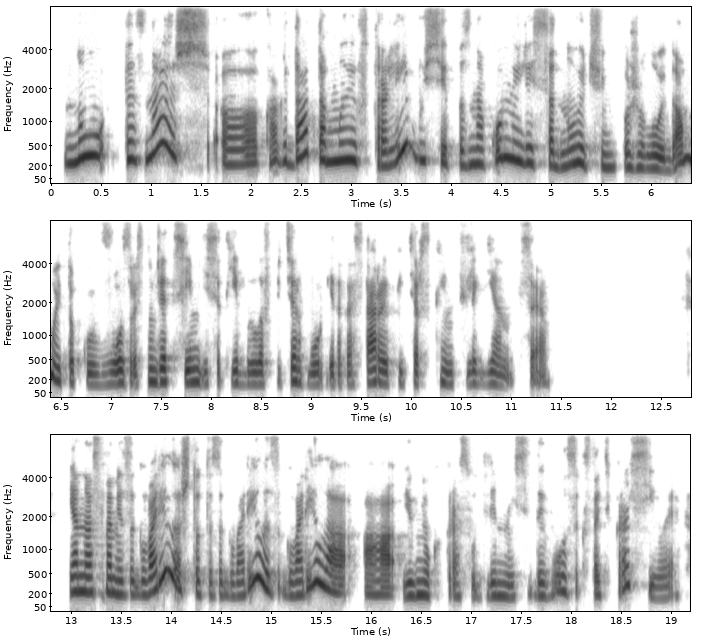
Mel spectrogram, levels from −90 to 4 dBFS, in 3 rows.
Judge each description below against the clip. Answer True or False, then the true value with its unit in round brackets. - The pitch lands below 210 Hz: True (190 Hz)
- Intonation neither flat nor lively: False (8.6 semitones)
